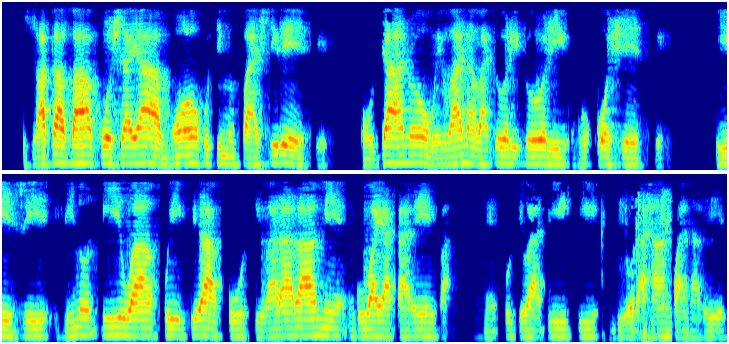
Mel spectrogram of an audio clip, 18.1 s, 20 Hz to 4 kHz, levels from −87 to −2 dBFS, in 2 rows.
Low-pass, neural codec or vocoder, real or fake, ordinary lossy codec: 3.6 kHz; codec, 16 kHz, 4.8 kbps, FACodec; fake; AAC, 16 kbps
